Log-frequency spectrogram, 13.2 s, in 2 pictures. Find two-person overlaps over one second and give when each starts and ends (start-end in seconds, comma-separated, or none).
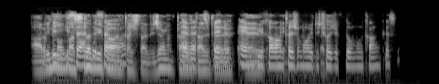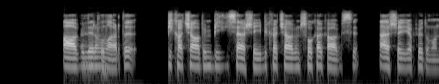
0.8-2.0, 2.7-5.0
